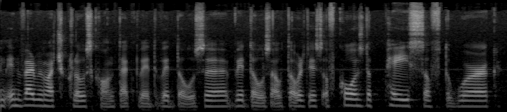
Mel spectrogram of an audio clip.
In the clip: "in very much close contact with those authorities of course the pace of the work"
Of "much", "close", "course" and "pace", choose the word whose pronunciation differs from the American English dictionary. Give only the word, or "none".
none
